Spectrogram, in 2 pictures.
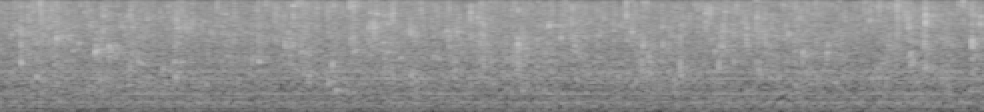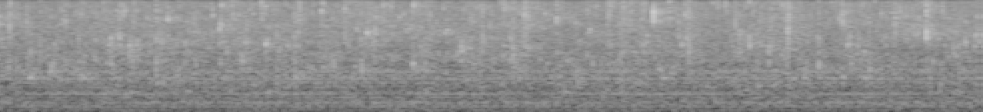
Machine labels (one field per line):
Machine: pump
